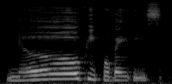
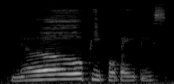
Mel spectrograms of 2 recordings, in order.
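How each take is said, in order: Both takes have the same delivery.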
